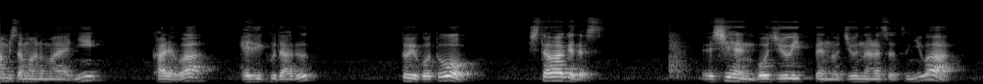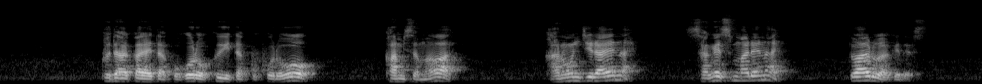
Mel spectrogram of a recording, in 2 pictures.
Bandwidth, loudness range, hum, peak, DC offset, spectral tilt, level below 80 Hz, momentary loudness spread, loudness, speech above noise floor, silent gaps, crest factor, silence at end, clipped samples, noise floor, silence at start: 9.4 kHz; 4 LU; none; -4 dBFS; under 0.1%; -4 dB/octave; under -90 dBFS; 16 LU; -23 LUFS; 40 dB; none; 22 dB; 0.6 s; under 0.1%; -62 dBFS; 0 s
